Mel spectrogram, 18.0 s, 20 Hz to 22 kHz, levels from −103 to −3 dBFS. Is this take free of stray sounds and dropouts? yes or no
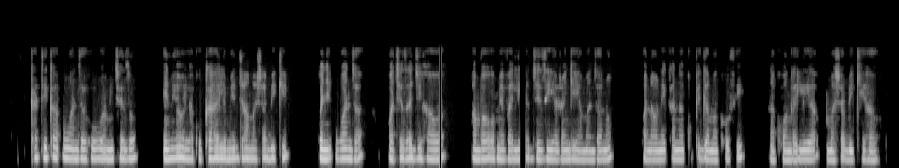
no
